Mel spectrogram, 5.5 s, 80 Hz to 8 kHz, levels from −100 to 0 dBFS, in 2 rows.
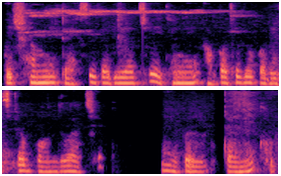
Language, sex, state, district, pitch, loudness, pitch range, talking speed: Bengali, female, West Bengal, Kolkata, 195 Hz, -26 LUFS, 180-205 Hz, 175 wpm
